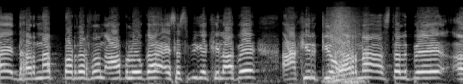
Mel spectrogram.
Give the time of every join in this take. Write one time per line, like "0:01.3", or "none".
0:03.4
